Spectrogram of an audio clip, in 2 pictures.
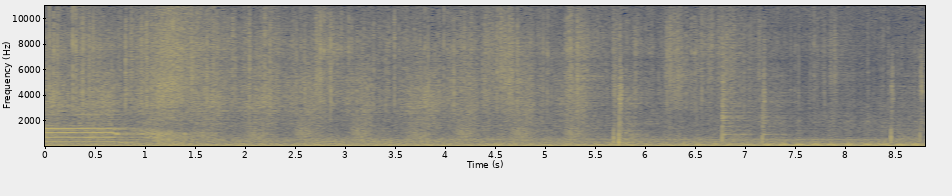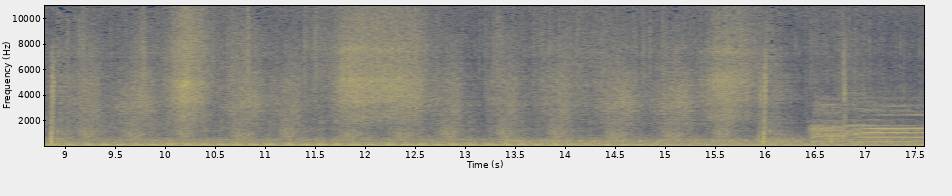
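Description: Footsteps clang quickly on a metal floor.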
